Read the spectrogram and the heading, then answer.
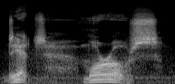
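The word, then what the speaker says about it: Ded Moroz: It's spelled D-E-D, yes? – Yes, sir. – It's pronounced Dead Moros. It means Grandfather Frost.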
